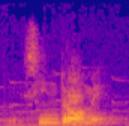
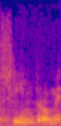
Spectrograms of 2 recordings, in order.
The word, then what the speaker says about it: síndrome: estadio o etapa o decir por ejemplo sindrome por síndrome Aunque en el origen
